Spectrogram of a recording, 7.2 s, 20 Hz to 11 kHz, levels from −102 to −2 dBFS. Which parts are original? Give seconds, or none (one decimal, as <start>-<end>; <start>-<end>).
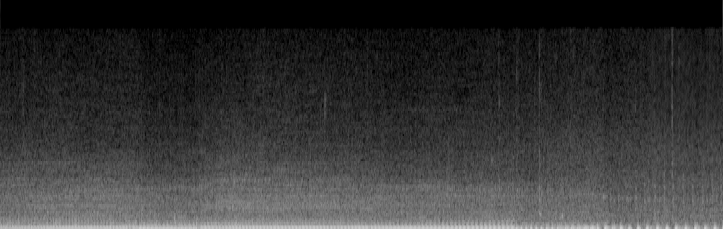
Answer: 0.0-6.5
